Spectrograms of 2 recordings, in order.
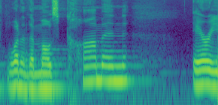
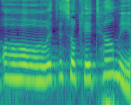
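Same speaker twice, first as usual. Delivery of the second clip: higher, coaxing foster-parent voice; nurturing; 5 semitones higher, 3 dB louder than usual. Acted. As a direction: gently coax a child to open up, pitched up. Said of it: "we try to be nurturing".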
